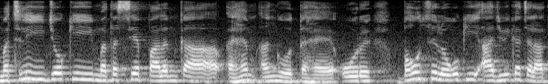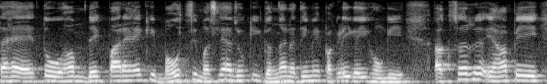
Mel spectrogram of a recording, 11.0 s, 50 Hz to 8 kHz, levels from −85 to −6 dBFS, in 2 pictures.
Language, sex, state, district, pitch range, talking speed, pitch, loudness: Hindi, male, Uttar Pradesh, Varanasi, 150-190 Hz, 220 wpm, 170 Hz, -13 LUFS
